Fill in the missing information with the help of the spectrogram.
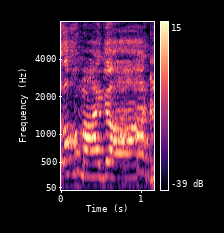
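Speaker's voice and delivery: slow, hammed-up movie yell with a laugh; imitated yelling. Co-host imitating an actor's overblown scene, mock yelling. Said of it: "parts where he's just yelling".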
